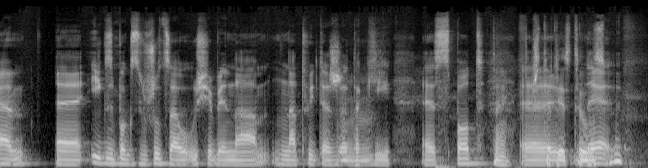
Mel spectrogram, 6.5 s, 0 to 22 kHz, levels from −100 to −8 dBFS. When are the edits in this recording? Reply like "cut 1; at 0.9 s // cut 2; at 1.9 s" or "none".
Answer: none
